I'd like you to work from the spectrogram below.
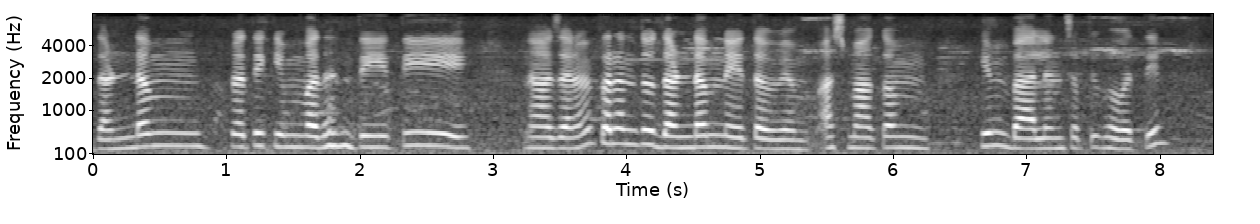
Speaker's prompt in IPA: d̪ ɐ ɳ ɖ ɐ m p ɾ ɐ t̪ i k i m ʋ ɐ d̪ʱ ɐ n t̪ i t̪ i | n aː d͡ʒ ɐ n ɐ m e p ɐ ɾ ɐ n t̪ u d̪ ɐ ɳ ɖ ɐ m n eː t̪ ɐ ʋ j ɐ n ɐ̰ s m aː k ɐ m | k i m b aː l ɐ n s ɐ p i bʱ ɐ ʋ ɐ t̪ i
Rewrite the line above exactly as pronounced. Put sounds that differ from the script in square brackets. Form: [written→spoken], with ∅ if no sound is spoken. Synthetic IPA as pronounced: d̪ ɐ ɳ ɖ ɐ m p ɾ ɐ t̪ i k i m ʋ ɐ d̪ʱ ɐ n t̪ i t̪ i | n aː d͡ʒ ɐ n ɐ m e p ɐ ɾ ɐ n t̪ u d̪ ɐ ɳ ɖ ɐ m n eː t̪ ɐ ʋ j ɐ [n→m] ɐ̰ s m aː k ɐ m | k i m b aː l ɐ n s ɐ p i bʱ ɐ ʋ ɐ t̪ i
